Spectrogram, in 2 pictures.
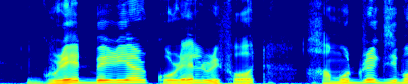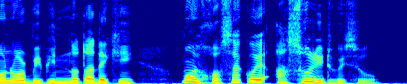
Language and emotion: Assamese, surprised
